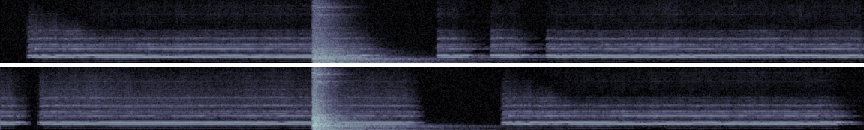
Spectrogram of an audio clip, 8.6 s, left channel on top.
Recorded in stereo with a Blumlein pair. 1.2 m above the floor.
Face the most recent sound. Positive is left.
turn(degrees=-30)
